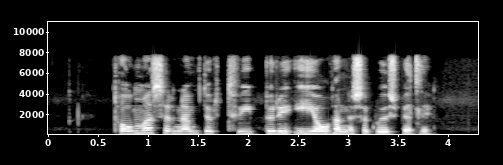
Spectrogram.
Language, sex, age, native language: Icelandic, female, 30-39, Icelandic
